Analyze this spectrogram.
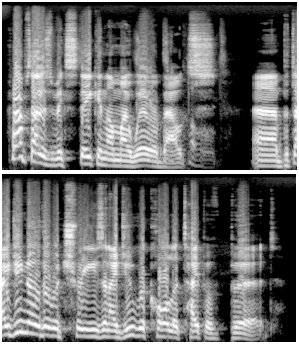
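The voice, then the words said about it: Put-on British accent. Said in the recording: “You just listen to my to my accent, my dialect. It's quite United Kingdom. Screams United Kingdom.”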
